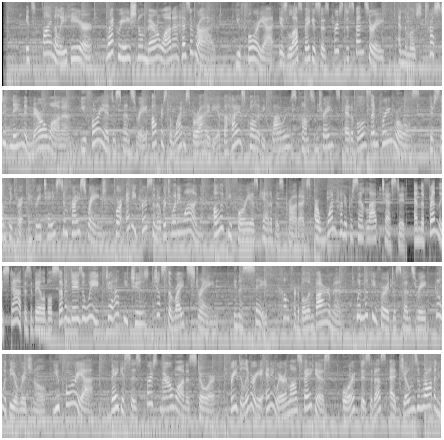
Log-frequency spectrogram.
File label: Radio Spot; Euphoria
